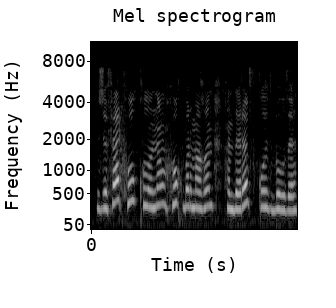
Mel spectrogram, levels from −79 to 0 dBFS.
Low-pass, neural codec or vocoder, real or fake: 7.2 kHz; codec, 16 kHz, 4 kbps, FunCodec, trained on Chinese and English, 50 frames a second; fake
